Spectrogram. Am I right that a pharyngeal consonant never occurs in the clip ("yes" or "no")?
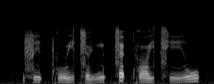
yes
